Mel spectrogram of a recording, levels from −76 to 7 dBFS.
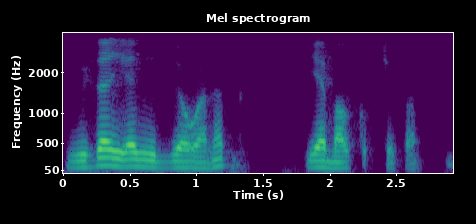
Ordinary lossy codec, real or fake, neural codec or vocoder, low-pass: MP3, 24 kbps; fake; codec, 16 kHz, 0.3 kbps, FocalCodec; 3.6 kHz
